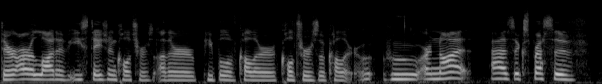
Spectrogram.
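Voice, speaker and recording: A woman's voice: a little high, fairly even intonation, brisk, no room sound. A woman speaking as an interview guest and instructor, explaining ideas conversationally and thinking aloud in long sentences.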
